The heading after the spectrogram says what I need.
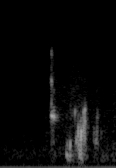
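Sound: person drinking water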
